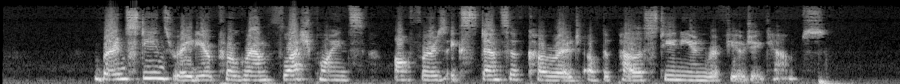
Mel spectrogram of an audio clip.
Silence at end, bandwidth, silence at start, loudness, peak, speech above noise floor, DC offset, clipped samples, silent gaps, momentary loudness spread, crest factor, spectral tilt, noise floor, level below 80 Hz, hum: 0.5 s; 17 kHz; 0.95 s; -9 LUFS; 0 dBFS; 29 dB; under 0.1%; 0.1%; none; 8 LU; 10 dB; -3.5 dB/octave; -39 dBFS; -34 dBFS; none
